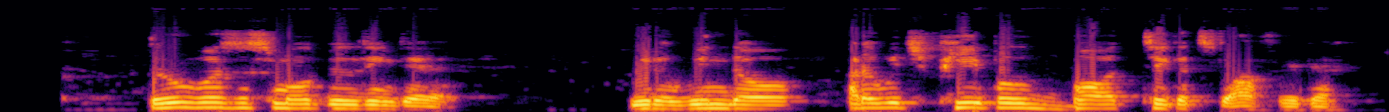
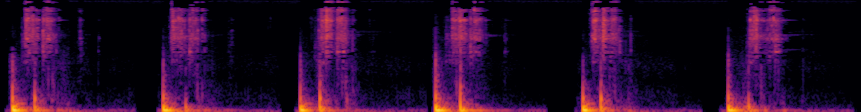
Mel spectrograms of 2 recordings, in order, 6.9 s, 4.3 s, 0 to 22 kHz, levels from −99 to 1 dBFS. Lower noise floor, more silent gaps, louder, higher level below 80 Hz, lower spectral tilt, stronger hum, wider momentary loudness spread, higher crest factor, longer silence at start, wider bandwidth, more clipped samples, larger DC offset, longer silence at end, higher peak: first, -75 dBFS vs -54 dBFS; first, 2.97-3.01 s vs none; first, -12 LUFS vs -28 LUFS; second, -52 dBFS vs -30 dBFS; first, -8 dB/octave vs -6.5 dB/octave; neither; second, 7 LU vs 17 LU; second, 12 dB vs 22 dB; first, 0.75 s vs 0.05 s; second, 7.2 kHz vs over 20 kHz; neither; neither; second, 0.25 s vs 0.4 s; first, 0 dBFS vs -6 dBFS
